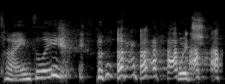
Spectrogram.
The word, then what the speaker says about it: Hinesley: That my last name is pronounced Hinesley.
